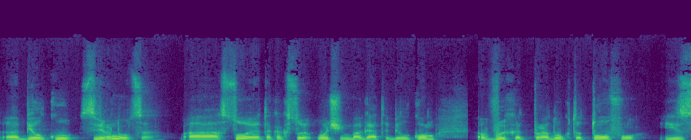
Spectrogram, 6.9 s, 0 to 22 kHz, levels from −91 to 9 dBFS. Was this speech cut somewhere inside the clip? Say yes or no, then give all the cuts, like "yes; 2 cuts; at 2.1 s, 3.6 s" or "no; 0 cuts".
yes; 1 cut; at 4.7 s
